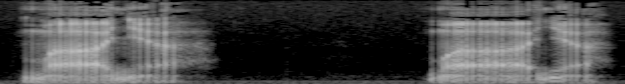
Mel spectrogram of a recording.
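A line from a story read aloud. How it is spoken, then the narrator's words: Desperate whisper. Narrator (Russian): шептал он в отчаянии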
